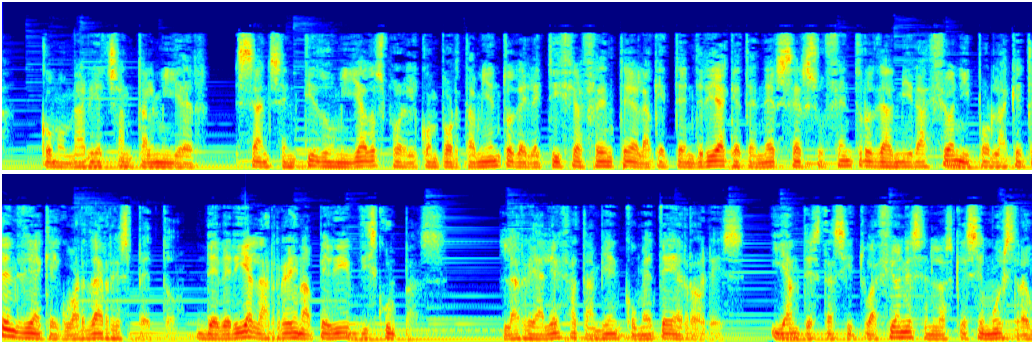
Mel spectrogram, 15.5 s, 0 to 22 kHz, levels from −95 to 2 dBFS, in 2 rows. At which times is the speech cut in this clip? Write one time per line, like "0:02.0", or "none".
none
